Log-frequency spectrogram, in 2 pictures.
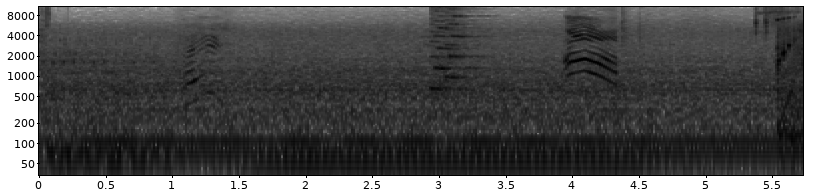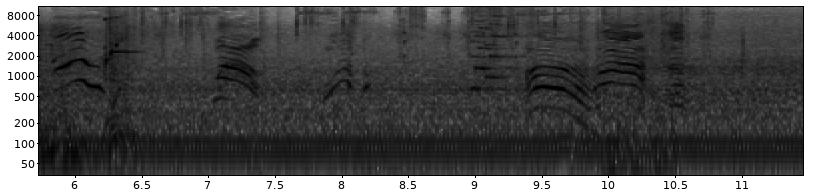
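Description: Small coins chime brightly as they are picked up.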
